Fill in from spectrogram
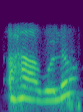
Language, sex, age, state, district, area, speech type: Gujarati, female, 18-30, Gujarat, Anand, urban, conversation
